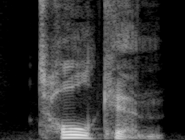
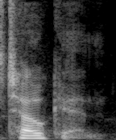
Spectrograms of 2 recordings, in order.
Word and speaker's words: Tolkien: What they did was they retconned it, and his character is pronounced Tolkien. – Oh, my God. – As in named after J.R.R. Tolkien. And they made it like, why would you think that my name was Token?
